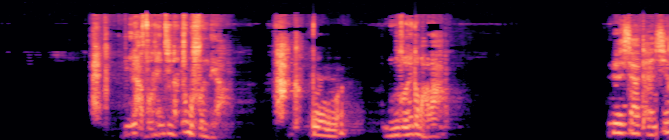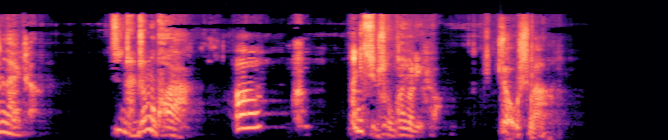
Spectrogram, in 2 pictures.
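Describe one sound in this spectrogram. A young woman asks questions with animation up close.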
